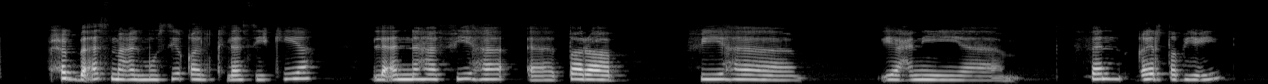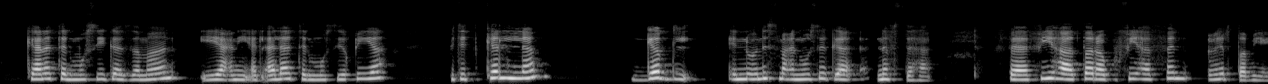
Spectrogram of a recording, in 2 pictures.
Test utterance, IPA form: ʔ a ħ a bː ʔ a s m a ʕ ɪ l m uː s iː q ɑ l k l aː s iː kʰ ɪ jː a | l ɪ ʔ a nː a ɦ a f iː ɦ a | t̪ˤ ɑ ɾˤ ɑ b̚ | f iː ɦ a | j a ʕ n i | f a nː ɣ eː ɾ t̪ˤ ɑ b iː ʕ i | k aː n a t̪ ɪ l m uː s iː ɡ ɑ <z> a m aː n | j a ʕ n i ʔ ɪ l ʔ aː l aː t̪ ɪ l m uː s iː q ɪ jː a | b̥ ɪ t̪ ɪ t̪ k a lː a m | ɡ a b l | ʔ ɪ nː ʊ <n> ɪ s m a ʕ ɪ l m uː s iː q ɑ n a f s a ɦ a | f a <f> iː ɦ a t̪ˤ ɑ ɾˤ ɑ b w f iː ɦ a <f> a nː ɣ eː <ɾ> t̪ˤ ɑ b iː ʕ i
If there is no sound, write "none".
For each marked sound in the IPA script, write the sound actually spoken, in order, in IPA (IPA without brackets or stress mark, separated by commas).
z, n, f, f, ɾ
